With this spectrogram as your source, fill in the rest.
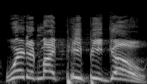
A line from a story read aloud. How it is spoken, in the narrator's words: He screamed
